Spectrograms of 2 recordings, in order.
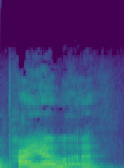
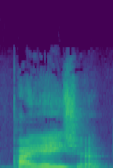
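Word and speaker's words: paella: you how much because the Spanish pronunciation of when there's two L's together in a word is J so Pella British Pia Spanish it's p not if anyone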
